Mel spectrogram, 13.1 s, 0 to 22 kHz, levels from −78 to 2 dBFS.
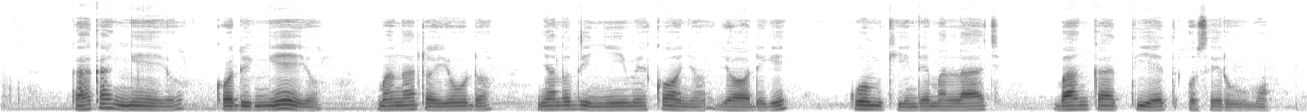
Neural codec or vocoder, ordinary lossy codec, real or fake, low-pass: vocoder, 44.1 kHz, 128 mel bands every 512 samples, BigVGAN v2; none; fake; none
